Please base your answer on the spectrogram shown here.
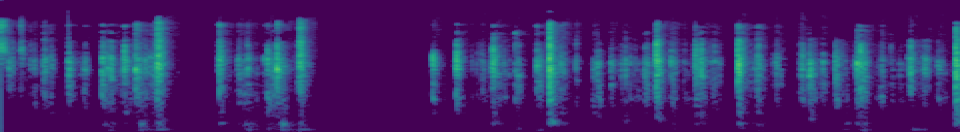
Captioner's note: keyboard typing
